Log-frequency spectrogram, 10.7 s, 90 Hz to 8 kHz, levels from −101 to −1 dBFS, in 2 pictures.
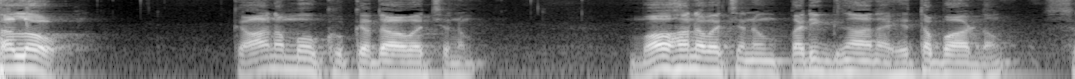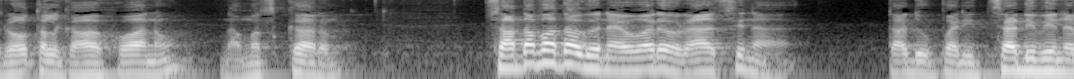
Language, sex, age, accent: Telugu, male, 50-69, native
